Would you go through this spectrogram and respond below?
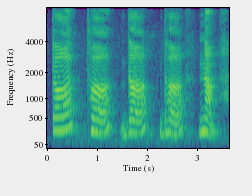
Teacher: आपकी जो जीभ है वो आपके दांत को स्पर्श कर रही है। बोल के देखिए, दांत को स्पर्श कर रही है, इसीलिए इसका नाम रखा गया दंत्य।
